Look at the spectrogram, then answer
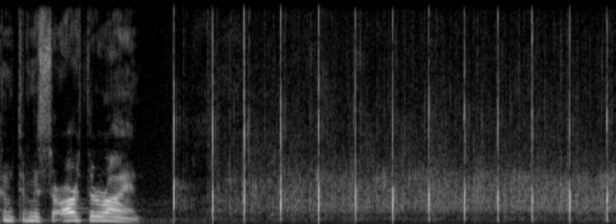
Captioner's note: applause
